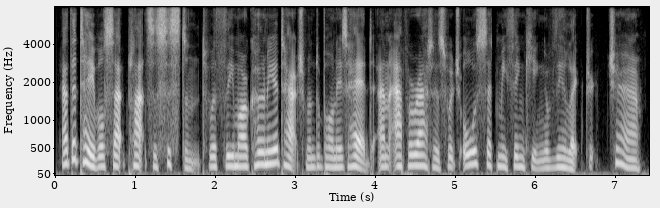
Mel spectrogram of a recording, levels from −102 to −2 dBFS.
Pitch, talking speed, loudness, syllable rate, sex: 180 Hz, 185 wpm, -20 LUFS, 5.4 syllables/s, female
